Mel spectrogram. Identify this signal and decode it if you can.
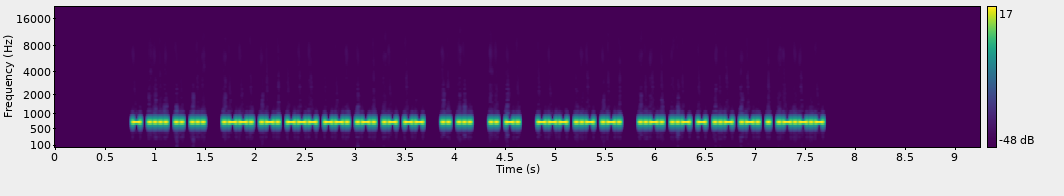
Morse code, heard as a keyed tone, about 46 wpm, 700 Hz. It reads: THIS PROGRAM IS IN OUR FUTURE.
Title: Sentences from Top 1000 Words - Review Part 5 - 45wpm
